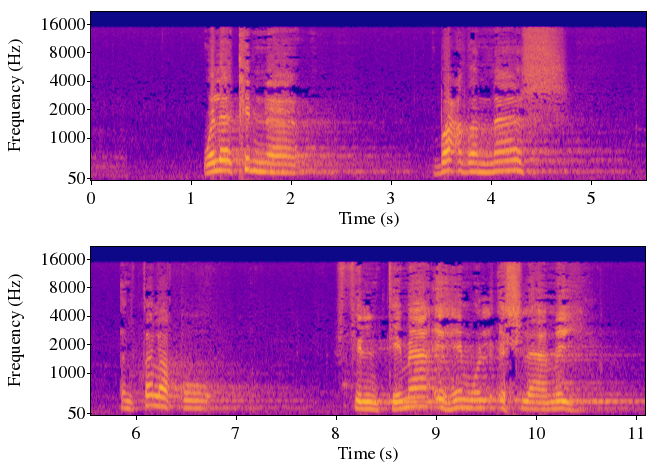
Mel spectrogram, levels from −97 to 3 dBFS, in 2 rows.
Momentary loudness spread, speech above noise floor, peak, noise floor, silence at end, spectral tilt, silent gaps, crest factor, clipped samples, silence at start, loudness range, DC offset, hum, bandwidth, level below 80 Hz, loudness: 19 LU; 32 dB; -2 dBFS; -51 dBFS; 0 s; -3 dB/octave; none; 20 dB; under 0.1%; 1.15 s; 7 LU; under 0.1%; none; 15 kHz; -60 dBFS; -19 LUFS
